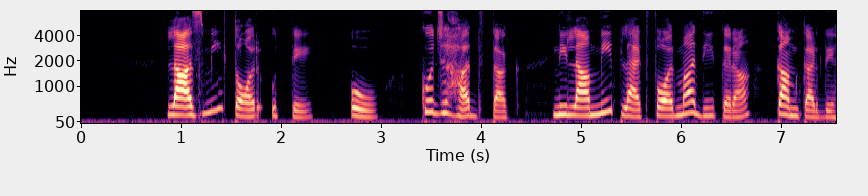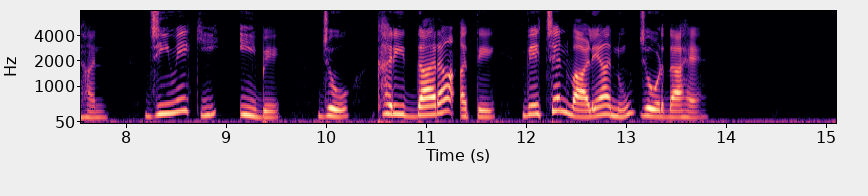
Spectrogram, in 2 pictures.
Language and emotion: Punjabi, neutral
